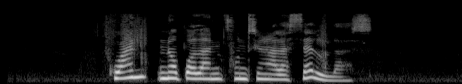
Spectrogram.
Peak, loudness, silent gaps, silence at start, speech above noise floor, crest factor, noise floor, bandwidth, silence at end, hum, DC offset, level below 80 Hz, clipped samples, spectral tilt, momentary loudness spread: -4 dBFS; -19 LUFS; none; 1.15 s; 42 dB; 16 dB; -60 dBFS; 11.5 kHz; 0.95 s; none; under 0.1%; -76 dBFS; under 0.1%; -5 dB/octave; 17 LU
